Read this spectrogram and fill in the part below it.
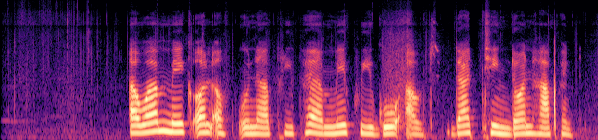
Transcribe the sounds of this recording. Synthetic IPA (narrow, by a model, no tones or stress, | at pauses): ʔawãmːekʰɔlʔɔ̰funapʰɹipʰɛmekʰwiɡoʔa̰wtdattɪ̃ŋdɔ̃nɦapə̃n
